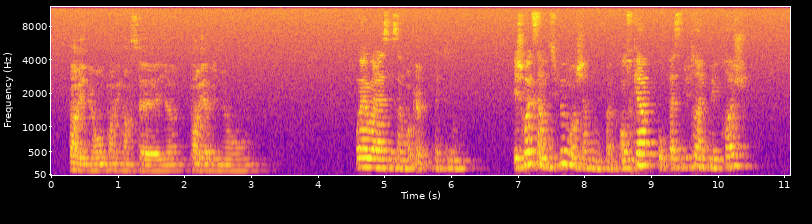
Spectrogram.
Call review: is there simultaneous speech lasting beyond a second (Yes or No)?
No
